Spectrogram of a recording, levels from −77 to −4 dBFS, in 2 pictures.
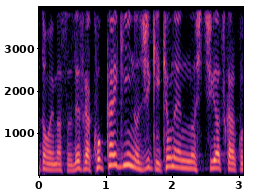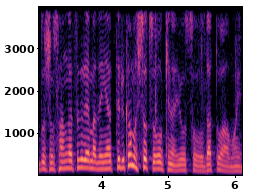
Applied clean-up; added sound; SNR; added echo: none; none; none; none.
